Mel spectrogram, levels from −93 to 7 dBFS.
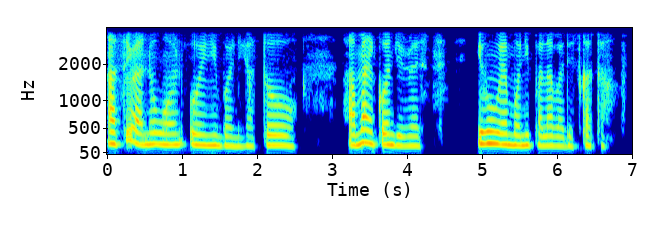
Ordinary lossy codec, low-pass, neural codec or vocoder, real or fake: none; 3.6 kHz; none; real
